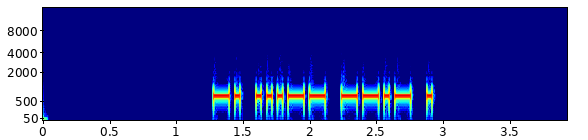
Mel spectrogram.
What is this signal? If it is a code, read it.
Morse code, heard as a keyed tone, about 30 wpm, 700 Hz. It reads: N3QE
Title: K1USN SST QSO Practice - 30wpm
